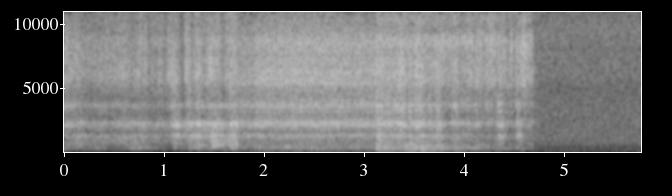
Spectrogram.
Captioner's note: hose spray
